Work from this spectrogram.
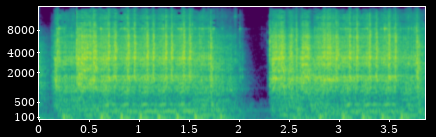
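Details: Alpha 110 quad engine after starter chain replacement and overrunning clutch repair, which had caused a crackle at startup. Two clean starter runs with even rhythmic chugging and no crackle or grinding between pulses; the starter engages normally.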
